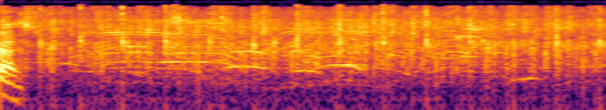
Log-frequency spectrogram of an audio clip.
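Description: Audience applauding steadily after a punchline in a political speech, with faint voices from the crowd mixed in.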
